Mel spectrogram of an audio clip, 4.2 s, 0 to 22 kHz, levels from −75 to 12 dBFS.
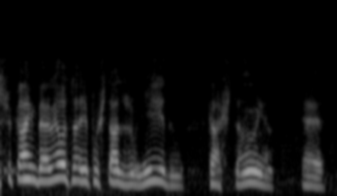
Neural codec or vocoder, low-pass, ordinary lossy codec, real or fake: none; 7.2 kHz; Opus, 24 kbps; real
